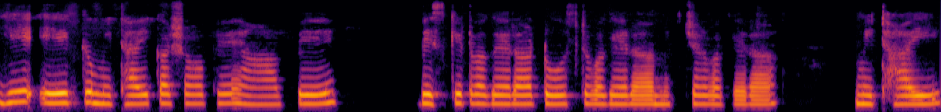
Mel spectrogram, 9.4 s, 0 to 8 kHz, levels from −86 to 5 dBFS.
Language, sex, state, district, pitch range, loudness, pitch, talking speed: Hindi, female, Chhattisgarh, Sarguja, 225-245 Hz, -20 LUFS, 235 Hz, 95 wpm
